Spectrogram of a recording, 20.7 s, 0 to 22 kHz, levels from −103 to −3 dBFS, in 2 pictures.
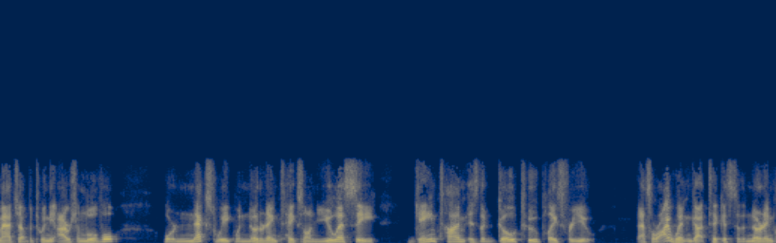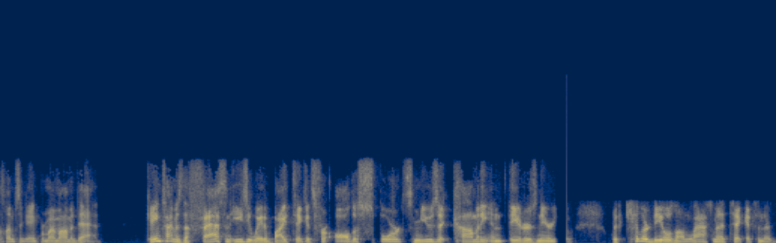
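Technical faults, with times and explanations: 17.74 to 17.90 s, handover gap: right after "comedy and theaters near" the sound cuts out for 160 ms. The call is being passed from one network to another, and no frames get through during the switch, so whatever was said in that slice is simply gone.
17.90 to 20.69 s, fallback to narrowband: from the gap to the end, nothing above 4 kHz survives. The airy top end that the HD Voice link carried up to this point vanishes, and the sound turns dull and a bit raspy, which points to a low-rate narrowband AMR mode taking over after the handover.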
